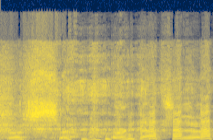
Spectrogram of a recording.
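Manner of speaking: high, laughing disbelief; amused surprised question; laughing surprise. Real, not acted. Reacts to fishing catch.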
